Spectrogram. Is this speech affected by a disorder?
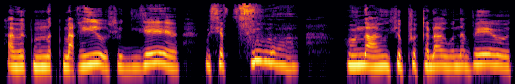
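Yes: profound congenital deafness; workplace accommodation enabling phone calls, written transcription of meetings.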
